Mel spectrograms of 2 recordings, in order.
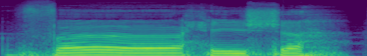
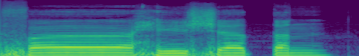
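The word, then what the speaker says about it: فاحشة: pemberhentian, maka cara bacanya fahisyah, mati ha jadinya, jadi terdengar ha, fahisyah, begitu, seperti itu. Jangan dibaca karena ini tan, dibaca fahisyatan. Jangan, kalau berhenti jadinya fahisyah, fahisyah, mati ya, terdengar ha, mati ha, jadi seperti itu ya.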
